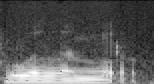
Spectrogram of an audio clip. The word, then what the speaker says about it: Buolamwini: Sure, you pronounce Dr. Joy Buolamwini as Buolamwini. Buolamwini.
